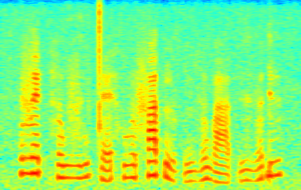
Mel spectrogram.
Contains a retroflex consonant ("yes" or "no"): no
